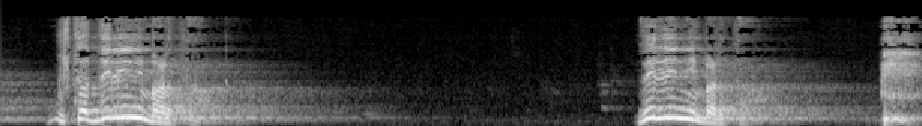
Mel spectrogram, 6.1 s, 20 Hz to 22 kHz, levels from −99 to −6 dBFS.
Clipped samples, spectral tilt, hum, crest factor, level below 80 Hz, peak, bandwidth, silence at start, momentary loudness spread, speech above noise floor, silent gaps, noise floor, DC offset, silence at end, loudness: under 0.1%; -4.5 dB/octave; none; 16 dB; -60 dBFS; -4 dBFS; 12.5 kHz; 0.3 s; 20 LU; 57 dB; none; -73 dBFS; under 0.1%; 0 s; -17 LUFS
